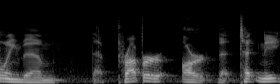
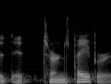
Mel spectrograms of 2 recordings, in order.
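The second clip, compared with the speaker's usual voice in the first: normal talking voice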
